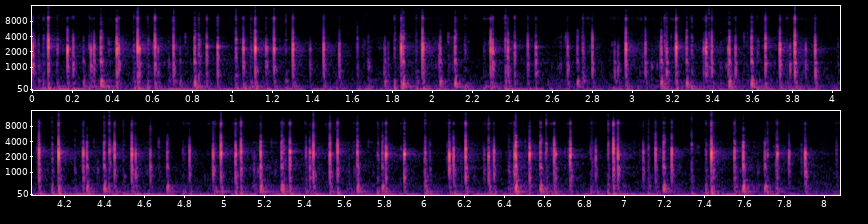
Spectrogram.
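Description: Fingertips type continuously on a mechanical keyboard with cream and purple plastic keycaps. A steady, rapid stream of short, bright clacks rings off almost instantly, with little low end beneath them.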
